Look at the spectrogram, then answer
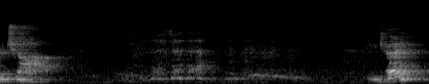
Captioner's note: laughing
